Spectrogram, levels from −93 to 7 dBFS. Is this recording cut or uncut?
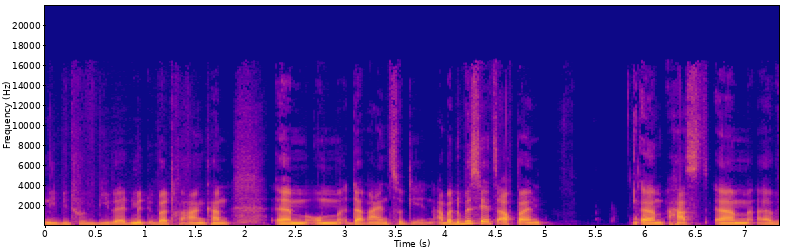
cut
